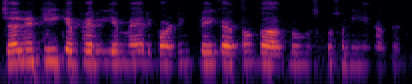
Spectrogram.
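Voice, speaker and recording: A man's voice: sits high, fairly even intonation, a little fast, a little mellow, slight background noise. A male language teacher giving an online class, patiently repeating drill phrases and explaining each step. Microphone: computer mic in an online class. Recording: dull, lo-fi online class audio.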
